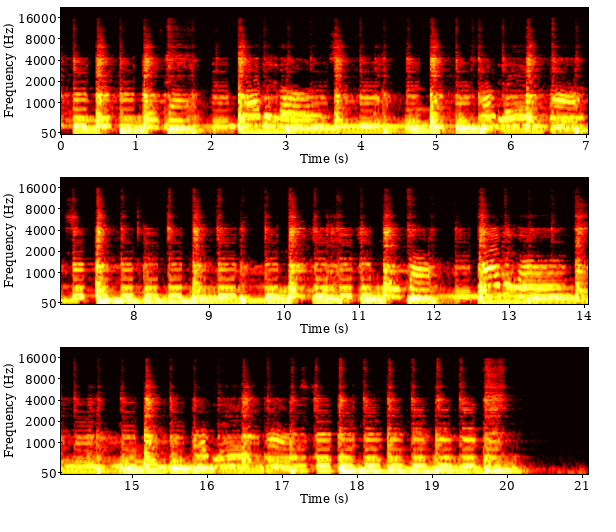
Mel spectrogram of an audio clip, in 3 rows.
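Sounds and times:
loud guitar song on car stereo: 0:00.0 - 0:20.5.

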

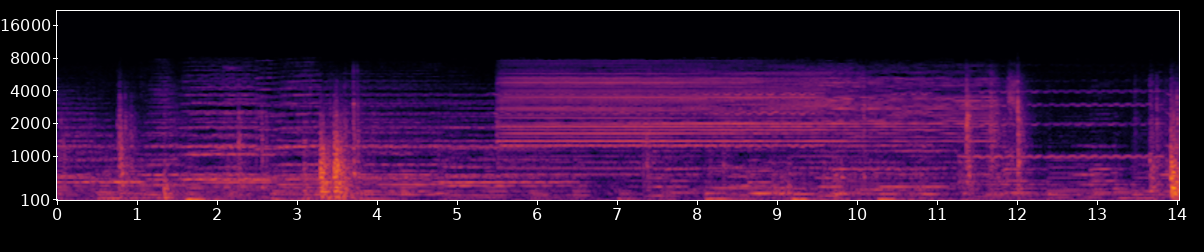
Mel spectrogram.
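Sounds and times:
music playing: 0:00.0 - 0:14.0
electric door buzzer: 0:05.5 - 0:12.2.

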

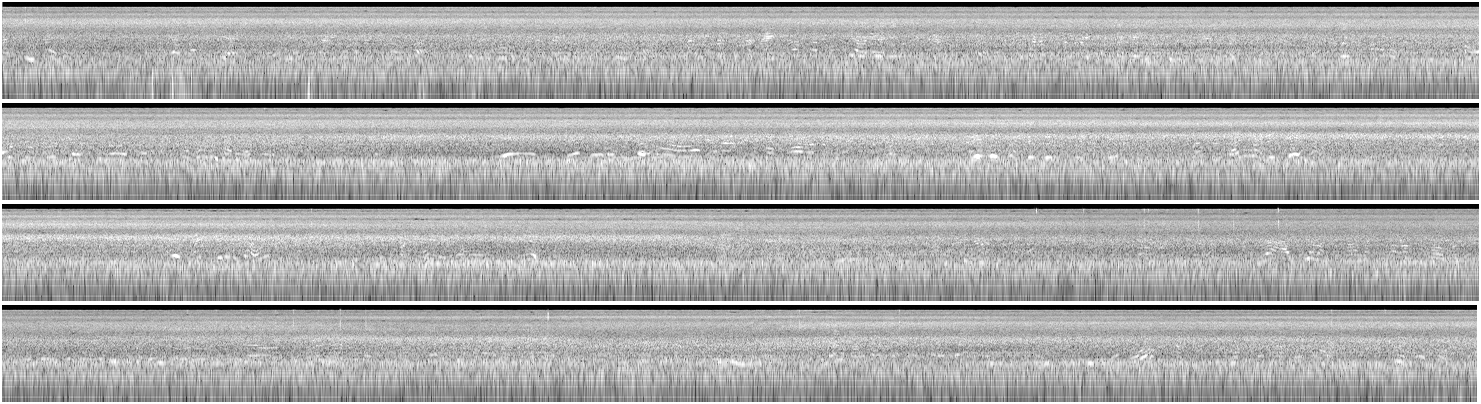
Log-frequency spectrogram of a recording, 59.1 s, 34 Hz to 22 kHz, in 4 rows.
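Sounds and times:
floodwater rushing: 0:00.0 - 0:59.0.

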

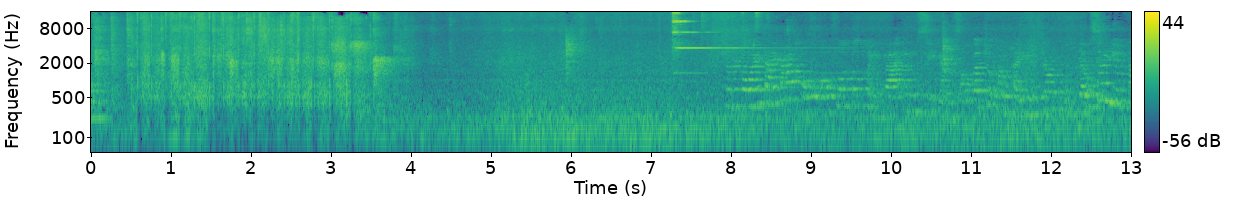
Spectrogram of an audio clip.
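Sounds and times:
audience applauding: 0:00.0 - 0:04.0
room noise: 0:00.0 - 0:13.0
ringing ping: 0:07.2 - 0:08.9.

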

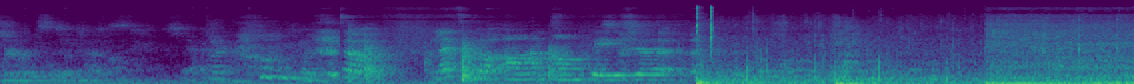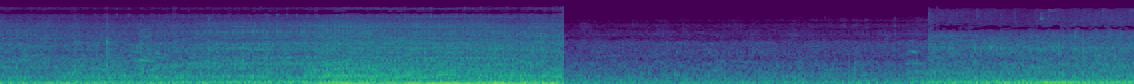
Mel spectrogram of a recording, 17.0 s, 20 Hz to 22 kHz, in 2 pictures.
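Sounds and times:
people talking: 0:00.0 - 0:06.4, 0:07.4 - 0:10.6
steady low street rumble: 0:03.8 - 0:17.0.

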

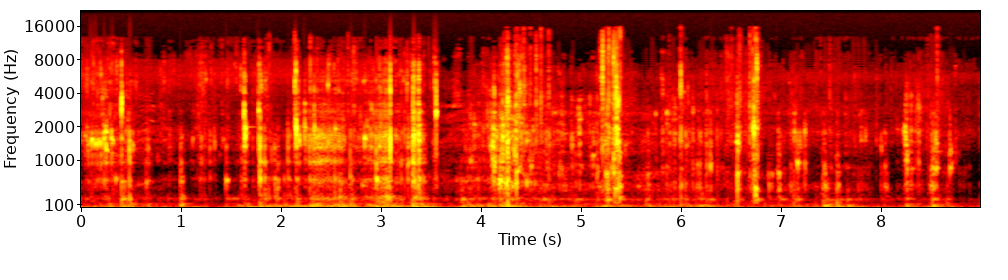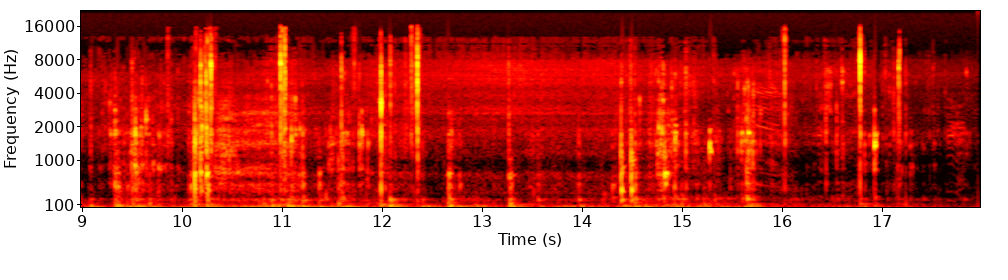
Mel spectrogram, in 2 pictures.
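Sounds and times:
low water rumble: 0:00.0 - 0:17.9
water splashes: 0:00.0 - 0:17.9
clicks and knocks: 0:04.2 - 0:12.5.

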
